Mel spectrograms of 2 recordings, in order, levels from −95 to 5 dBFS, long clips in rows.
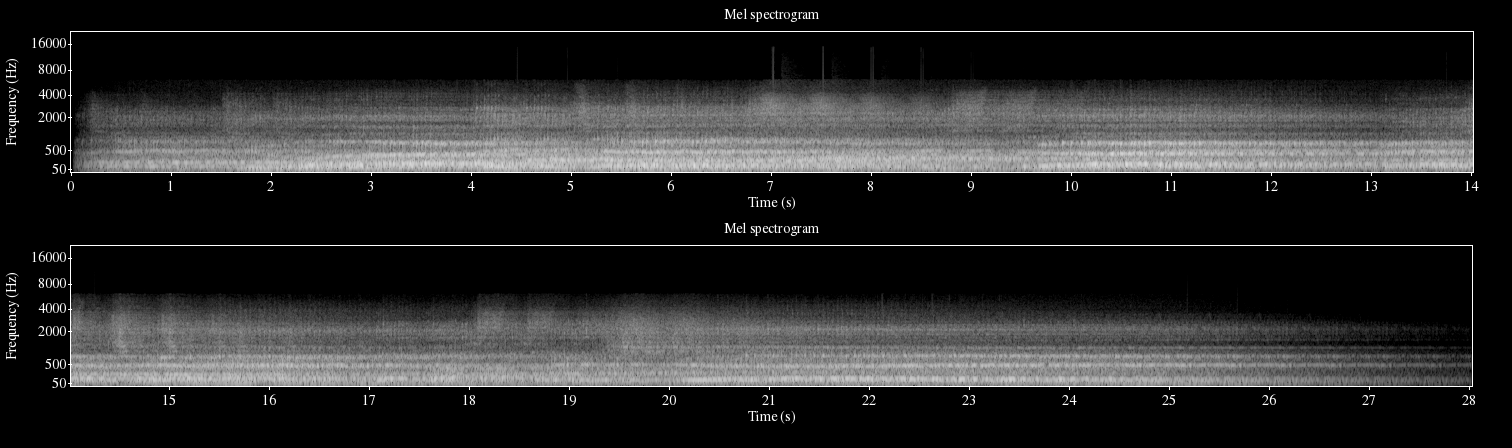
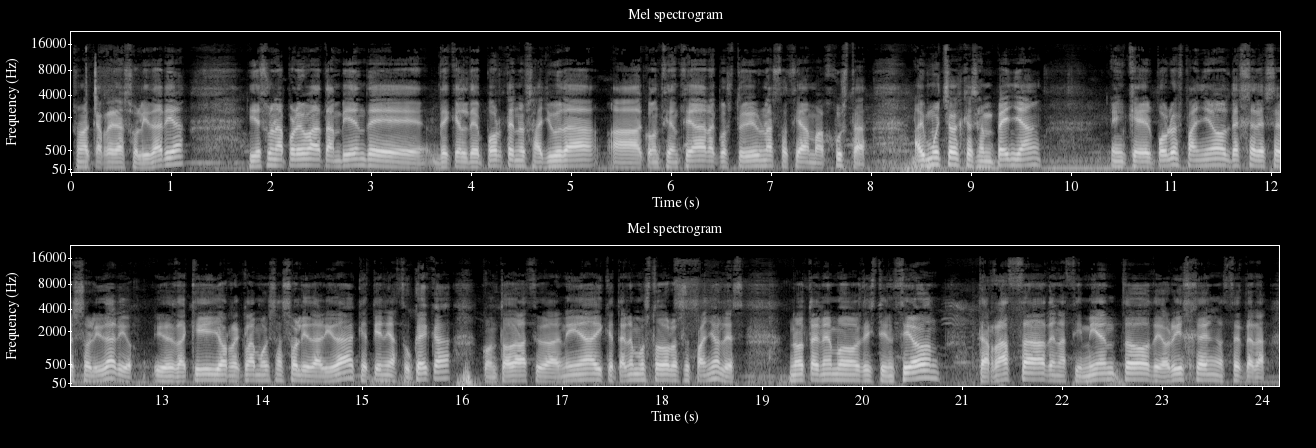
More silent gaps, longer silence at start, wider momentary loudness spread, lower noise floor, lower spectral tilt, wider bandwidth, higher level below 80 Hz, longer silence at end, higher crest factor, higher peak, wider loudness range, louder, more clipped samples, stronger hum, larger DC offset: neither; about the same, 0.15 s vs 0.05 s; first, 11 LU vs 7 LU; first, -58 dBFS vs -36 dBFS; first, -11 dB/octave vs -6 dB/octave; second, 4.9 kHz vs 15.5 kHz; first, -36 dBFS vs -48 dBFS; first, 1.35 s vs 0.15 s; about the same, 18 dB vs 16 dB; about the same, -2 dBFS vs -2 dBFS; first, 8 LU vs 2 LU; second, -21 LUFS vs -17 LUFS; neither; neither; neither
